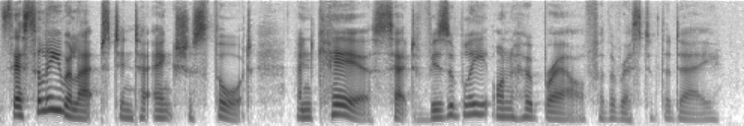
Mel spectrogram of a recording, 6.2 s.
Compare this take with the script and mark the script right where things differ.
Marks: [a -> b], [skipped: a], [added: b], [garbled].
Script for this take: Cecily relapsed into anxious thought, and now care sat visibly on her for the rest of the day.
Cecily relapsed into anxious thought, and [skipped: now] care sat visibly on her [added: brow] for the rest of the day.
